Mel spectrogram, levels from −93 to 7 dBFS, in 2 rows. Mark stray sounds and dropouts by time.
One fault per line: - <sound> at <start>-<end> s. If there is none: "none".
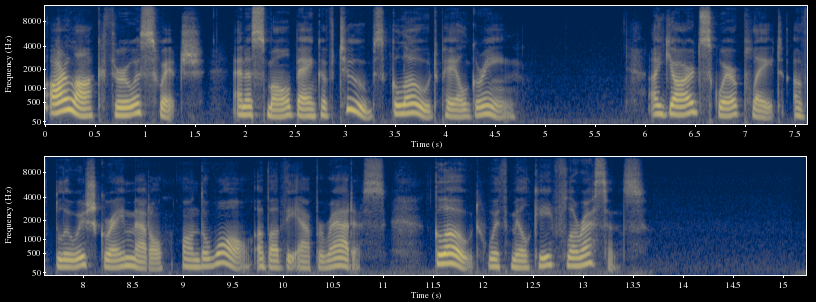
none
